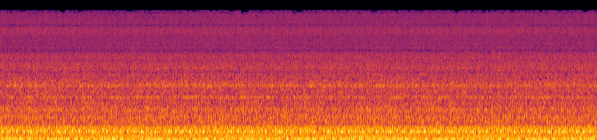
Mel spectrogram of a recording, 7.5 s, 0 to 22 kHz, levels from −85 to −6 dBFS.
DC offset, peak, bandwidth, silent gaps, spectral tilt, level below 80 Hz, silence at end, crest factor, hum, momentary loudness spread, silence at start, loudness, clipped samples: under 0.1%; -2 dBFS; 16 kHz; none; -5 dB/octave; -20 dBFS; 0 s; 12 dB; none; 0 LU; 0 s; -16 LUFS; under 0.1%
